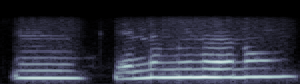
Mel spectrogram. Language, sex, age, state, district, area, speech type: Tamil, female, 18-30, Tamil Nadu, Thoothukudi, rural, conversation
